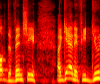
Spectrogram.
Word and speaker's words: Da Vinci: let you know this it's not pronounced d viny it's D Vinci so how is the correct way to say your name it is Da Vinci he was correct shout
